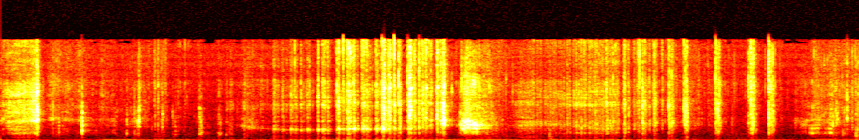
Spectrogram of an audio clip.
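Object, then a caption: Bar of soap scraped with a knife blade. A metal knife blade repeatedly scrapes the edge of a solid rectangular bar of dry white soap held in one hand, shaving off thin curls. Crisp, crunchy scraping strokes with bright, dry crackles sit over a low, steady rumble.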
